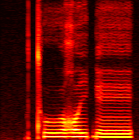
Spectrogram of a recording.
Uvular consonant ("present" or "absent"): present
